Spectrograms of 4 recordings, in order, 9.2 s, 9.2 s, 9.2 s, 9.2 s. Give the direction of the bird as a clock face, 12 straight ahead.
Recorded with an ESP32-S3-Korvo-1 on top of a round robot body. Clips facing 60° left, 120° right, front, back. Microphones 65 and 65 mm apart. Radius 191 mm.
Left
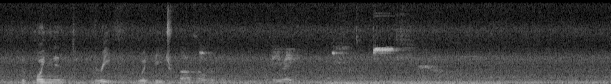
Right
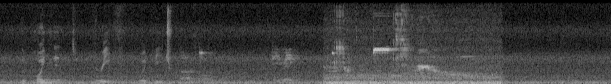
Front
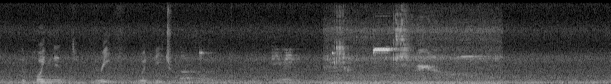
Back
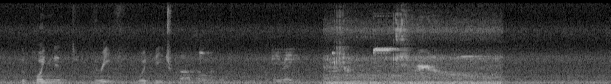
4 o'clock.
